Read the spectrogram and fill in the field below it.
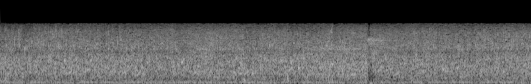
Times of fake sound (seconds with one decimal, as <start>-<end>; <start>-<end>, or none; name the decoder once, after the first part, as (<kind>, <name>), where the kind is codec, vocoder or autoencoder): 1.6-2.4 (autoencoder, DAC-VAE); 3.5-4.2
